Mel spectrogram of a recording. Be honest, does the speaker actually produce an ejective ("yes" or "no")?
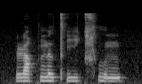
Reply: yes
